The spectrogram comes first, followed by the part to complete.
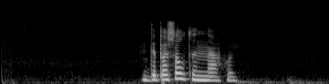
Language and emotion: Russian, angry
